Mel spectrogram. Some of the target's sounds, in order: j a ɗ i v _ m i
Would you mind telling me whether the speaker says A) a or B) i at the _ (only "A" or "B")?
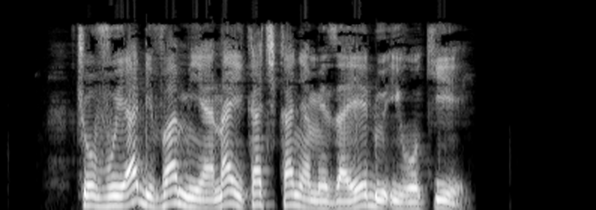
A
